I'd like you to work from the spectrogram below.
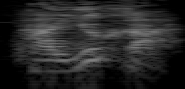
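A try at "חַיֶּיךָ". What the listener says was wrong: Oh, that's not an U. What's that vowel? The three dots.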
